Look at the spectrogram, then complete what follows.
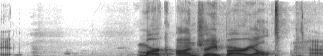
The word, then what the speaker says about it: Barriault: Canadian Marc-Andre Barriault, if you want to pronounce his name correctly, that is coming up now to weigh in at middleweight.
